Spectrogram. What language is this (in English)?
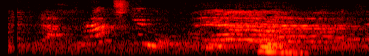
Czech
